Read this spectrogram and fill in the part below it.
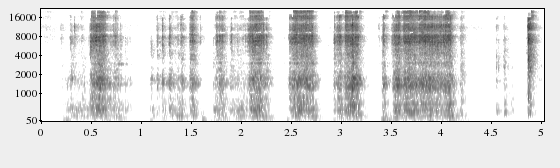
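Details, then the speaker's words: HO scale B unit model locomotive from an eBay lot on test track: repeated scratchy rasping bursts, no smooth hum; motor scraping and dragging, owner suspects it just needs a good cleaning. "sounds like it's trying to go yeah this thing might just need a good cleaning but it sounds like it's got some life left in it"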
